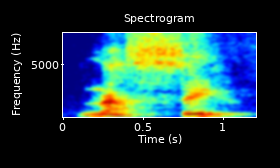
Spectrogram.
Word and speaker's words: nascer: Nascer. Nascer. É fascinante o caso de nascer, porque ele aparece com esse dígrafo, SC, que é meramente etimológico, né? Meramente etimológico. Se você tirar esse S, continua pronunciando nascer.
